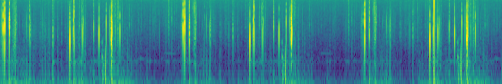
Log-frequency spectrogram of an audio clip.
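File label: vinyl, click crackle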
